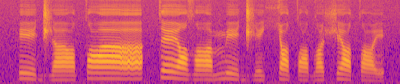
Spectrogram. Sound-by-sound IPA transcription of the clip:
e d͡ʒ aː tˤ aː | t ɛː zˤ aː m e d͡ʒ e ç ɐ tˤ e dˤ e ʃ ɛ tˤ e

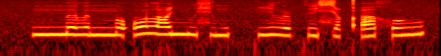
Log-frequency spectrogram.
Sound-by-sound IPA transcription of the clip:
nː ə l ə nː ɔ ʔ ɔ l ɑ ɲ u ɕ u m kː i l ə˞ k ɪ ɕ i qʼ ɛ χ u

